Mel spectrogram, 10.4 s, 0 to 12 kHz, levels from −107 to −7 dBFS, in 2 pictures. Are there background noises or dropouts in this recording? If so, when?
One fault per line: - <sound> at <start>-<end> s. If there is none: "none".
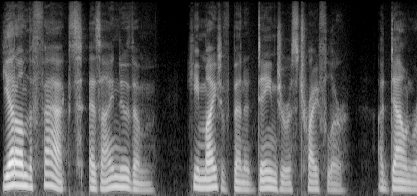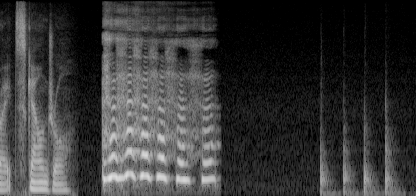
- laugh at 6.5-8.0 s
- thud at 9.2-10.3 s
